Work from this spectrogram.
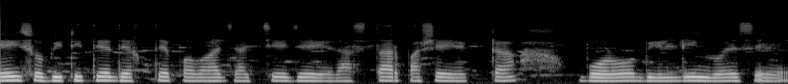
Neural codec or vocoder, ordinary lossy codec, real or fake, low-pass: none; none; real; 7.2 kHz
